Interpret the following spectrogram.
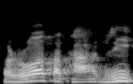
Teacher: उसके बाद है रो तथा री का, क्या है, रो तथा री का उच्चारण स्थान है, किसका किसका, रो तथा री का उच्चारण स्थान है, क्या हो जाएगा, मूर्धा, क्या हो जाएगा, मूर्धा। रो और री का उच्चारण जीभ को थोड़ा मोड़कर ऊपर की ओर तालु के पास किया जाता है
